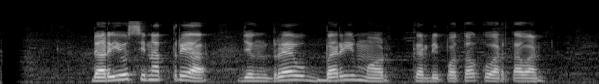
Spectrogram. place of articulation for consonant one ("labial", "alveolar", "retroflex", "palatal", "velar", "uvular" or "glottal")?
alveolar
